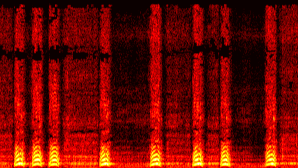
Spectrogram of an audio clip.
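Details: An angry Tibetan Mastiff (Bhote Kukur) fires three rapid deep barks, then five slower single barks at roughly half-second to one-second intervals. Each bark is booming and harmonic.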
